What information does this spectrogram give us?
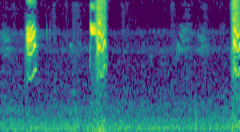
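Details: A female coleiro (rusty-collared seedeater) calling to excite males gives three brief, high, clipped notes spaced over a few seconds, the first ending in a short upward flick. A quiet steady hum lies underneath.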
